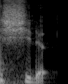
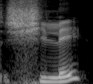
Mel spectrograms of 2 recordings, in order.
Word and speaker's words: Schiller: Schiller. Un point amusant d'ailleurs, elle prononce Chile, ce qui est incorrect, mais il est vrai plus mélodieux.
